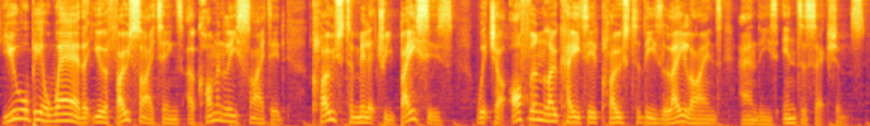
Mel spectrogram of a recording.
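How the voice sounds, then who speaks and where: Man narrating with lively, swinging intonation. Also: mid-range voice, a little slow. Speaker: video narrator and presenter. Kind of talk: scripted documentary-style narration. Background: music.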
